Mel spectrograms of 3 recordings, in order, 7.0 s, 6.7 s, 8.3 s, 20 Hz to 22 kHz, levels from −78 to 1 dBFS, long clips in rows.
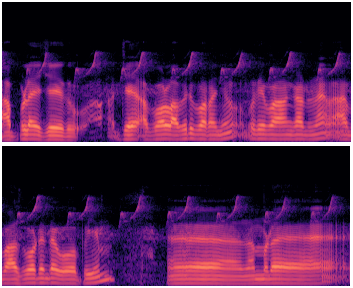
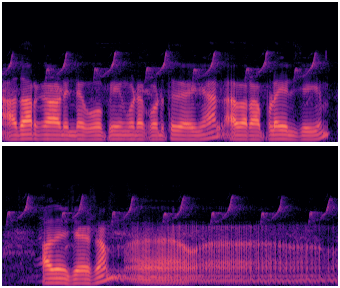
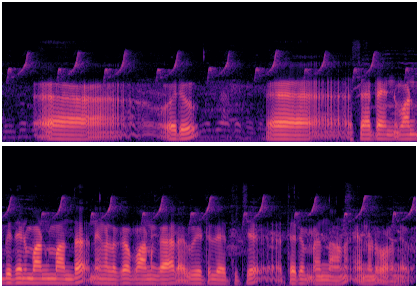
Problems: background sounds at intervals, low volume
